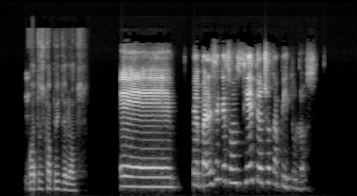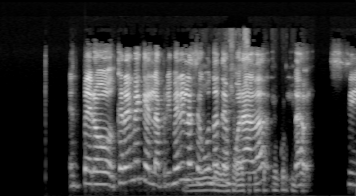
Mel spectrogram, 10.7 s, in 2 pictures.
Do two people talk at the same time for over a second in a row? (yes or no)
yes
